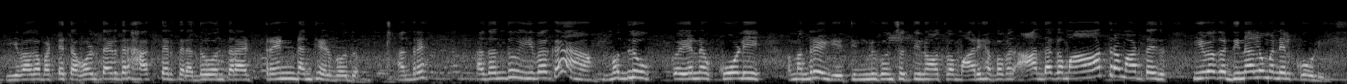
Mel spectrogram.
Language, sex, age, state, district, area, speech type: Kannada, female, 30-45, Karnataka, Udupi, rural, spontaneous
